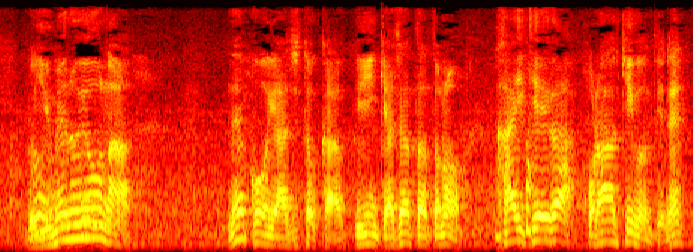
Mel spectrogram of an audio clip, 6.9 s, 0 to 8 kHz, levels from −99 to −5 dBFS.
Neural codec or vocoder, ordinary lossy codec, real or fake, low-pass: none; AAC, 32 kbps; real; 7.2 kHz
